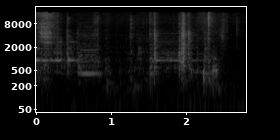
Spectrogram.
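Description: A sewing machine runs a short backstitch to lock the seam on a small fabric pouch, giving quick mechanical bursts of stitching close up with no voice over it.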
